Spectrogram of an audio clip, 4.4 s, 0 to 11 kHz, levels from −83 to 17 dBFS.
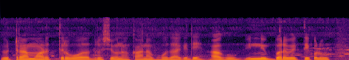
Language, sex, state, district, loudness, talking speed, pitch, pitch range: Kannada, male, Karnataka, Koppal, -18 LUFS, 95 wpm, 140 Hz, 135-150 Hz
